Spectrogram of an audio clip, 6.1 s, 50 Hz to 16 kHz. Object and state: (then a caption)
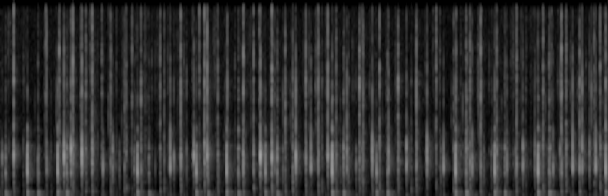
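Mechanical keyboard typing. Fingertips type and tap quickly on a Luminkey Magger68 Pro HE, a solid, desk-mounted 65% aluminum mechanical keyboard with magnetic switches, a cream case and cream and orange PBT keycaps. Around fifty short, dry keystrokes come in a steady, uneven rhythm, each a crisp, bright clack over a soft, low-mid thock that dies away almost instantly.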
